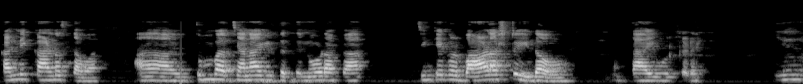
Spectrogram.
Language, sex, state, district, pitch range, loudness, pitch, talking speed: Kannada, male, Karnataka, Bellary, 155-210 Hz, -17 LUFS, 180 Hz, 110 wpm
